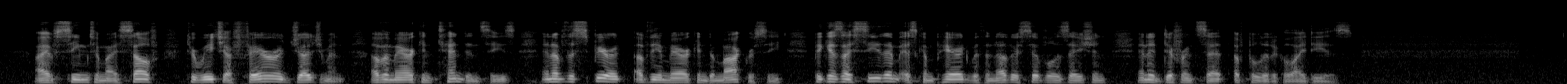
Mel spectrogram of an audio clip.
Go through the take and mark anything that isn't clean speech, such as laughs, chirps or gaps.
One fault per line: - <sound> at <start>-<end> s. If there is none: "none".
none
